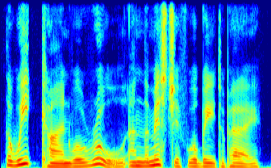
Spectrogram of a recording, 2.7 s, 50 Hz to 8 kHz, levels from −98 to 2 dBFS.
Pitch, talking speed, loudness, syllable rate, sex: 175 Hz, 265 wpm, -16 LUFS, 5.1 syllables/s, female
